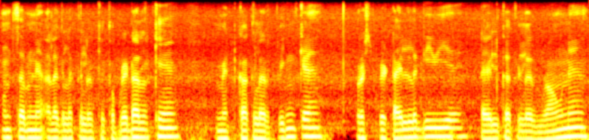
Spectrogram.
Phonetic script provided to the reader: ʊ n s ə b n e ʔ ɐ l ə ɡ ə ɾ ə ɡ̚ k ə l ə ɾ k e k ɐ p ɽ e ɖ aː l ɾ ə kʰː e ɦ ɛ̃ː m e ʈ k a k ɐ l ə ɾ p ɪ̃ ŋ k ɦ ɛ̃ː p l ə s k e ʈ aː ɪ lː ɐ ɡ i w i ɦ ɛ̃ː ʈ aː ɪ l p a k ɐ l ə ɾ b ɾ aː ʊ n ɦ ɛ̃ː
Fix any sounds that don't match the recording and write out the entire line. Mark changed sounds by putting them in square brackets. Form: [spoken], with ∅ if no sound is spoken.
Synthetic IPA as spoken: ʊ n s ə b n e ʔ ɐ l ə ɡ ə [l] ə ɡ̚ k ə l ə ɾ k e k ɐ p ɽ e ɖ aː l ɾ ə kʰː e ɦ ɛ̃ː m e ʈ k a k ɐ l ə ɾ p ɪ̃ ŋ k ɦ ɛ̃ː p [ɾ] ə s [p] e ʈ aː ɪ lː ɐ ɡ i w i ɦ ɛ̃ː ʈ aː ɪ l [k] a k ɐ l ə ɾ b ɾ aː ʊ n ɦ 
